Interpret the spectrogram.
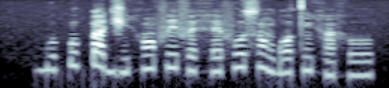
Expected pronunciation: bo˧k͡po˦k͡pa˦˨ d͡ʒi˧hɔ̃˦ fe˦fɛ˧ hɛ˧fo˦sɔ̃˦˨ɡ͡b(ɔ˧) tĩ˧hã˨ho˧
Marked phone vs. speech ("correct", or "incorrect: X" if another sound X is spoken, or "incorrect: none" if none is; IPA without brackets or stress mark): incorrect: ɔ˨˦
